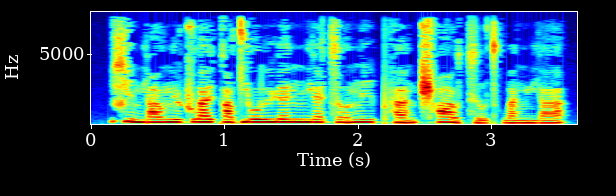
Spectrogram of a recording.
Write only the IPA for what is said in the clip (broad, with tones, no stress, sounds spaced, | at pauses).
ɕ i˥˩ m j ɑ˧˥ ʊ̯ n̪ y˧˥ ʈ͡ʂ w a˥ ɪ̯ k ɑ˨ ʊ̯ t̪ j o˥ ʊ̯ l ɥ ɛ˥ n n̪ j ɛ˥˩ t͡s ɤ˧˥ n̪ i˥ pʰ a˧˥ n ʈ͡ʂʰ ɑ˥˩ ʊ̯ t͡s ɹ̩˨˩ t̪ʰ w a˦ n m j ä˧˥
